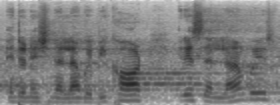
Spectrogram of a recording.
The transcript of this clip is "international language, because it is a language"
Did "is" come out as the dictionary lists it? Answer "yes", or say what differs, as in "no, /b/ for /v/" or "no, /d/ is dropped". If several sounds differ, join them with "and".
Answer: no, /s/ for /z/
